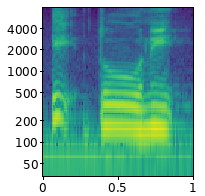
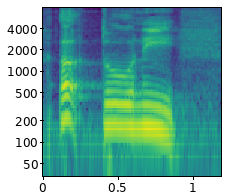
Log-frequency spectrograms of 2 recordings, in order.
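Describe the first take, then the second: First: The word begins with an 'ee' vowel. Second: The word begins with an 'e' sound. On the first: This is the form read on its own. "Itu ya kan asalnya i" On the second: This is the form when joined to the previous word. "berarti si ya-nya balik lagi jadi hamzah sukun"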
